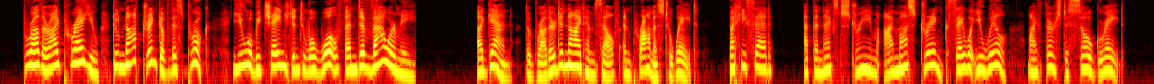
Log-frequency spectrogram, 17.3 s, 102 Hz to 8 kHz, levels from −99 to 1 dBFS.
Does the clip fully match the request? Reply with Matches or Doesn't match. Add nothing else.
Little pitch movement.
Doesn't match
